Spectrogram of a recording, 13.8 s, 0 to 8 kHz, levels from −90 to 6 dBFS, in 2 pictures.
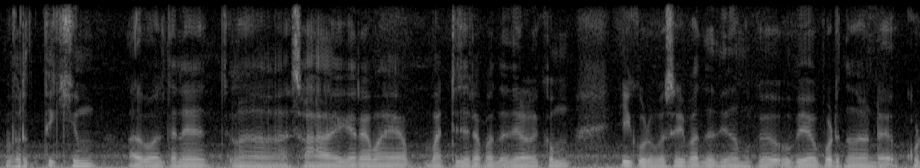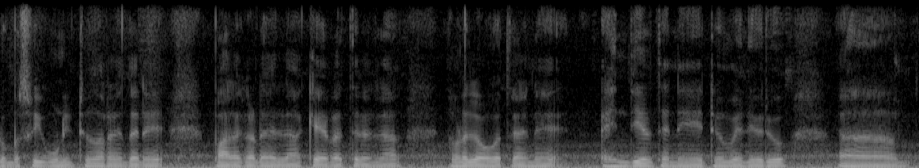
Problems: none marked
